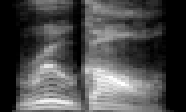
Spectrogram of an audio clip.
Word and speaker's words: Rugal: He knew that Marcus as always had already sent their report back to the Rugal estate pronounced Raul, ensuring their findings and theories were safely recorded.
